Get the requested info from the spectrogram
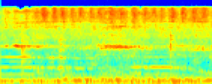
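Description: Ceremonial song for a Hopi deer dance: a low, steady chant held on one pitch, with higher gliding tones rising and falling above it.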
